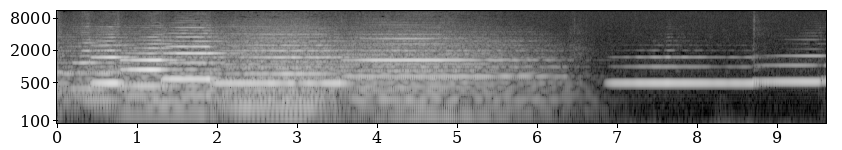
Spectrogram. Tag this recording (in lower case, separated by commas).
flute, music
